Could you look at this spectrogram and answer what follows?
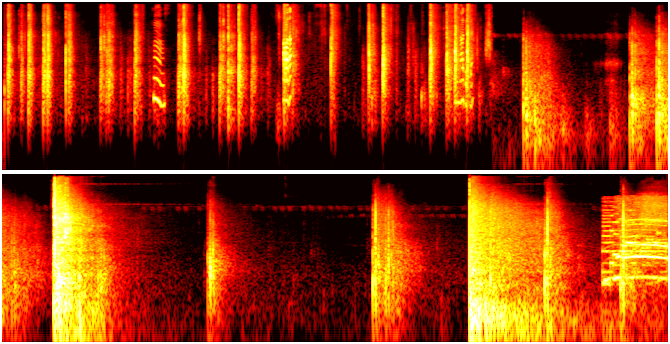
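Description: Diwali firecracker shots burst outdoors: a rapid string of sharp cracks gives way to several loud, booming explosions spaced a second or more apart, some echoing and trailing into crackle.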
